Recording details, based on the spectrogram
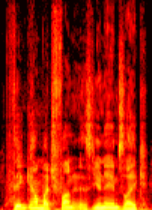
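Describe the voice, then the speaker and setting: A middle-aged man, a stand-up comedian, telling stories in a casual podcast chat, animated and swearing freely. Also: mid-range voice, normal speed, vocal fry. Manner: animated storytelling, heavy swearing.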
